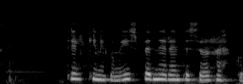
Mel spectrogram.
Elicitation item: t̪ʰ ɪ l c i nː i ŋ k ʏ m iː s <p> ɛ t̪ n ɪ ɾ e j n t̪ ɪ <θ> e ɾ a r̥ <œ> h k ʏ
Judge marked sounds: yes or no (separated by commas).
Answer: yes, no, no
